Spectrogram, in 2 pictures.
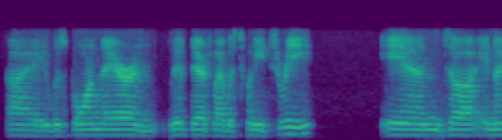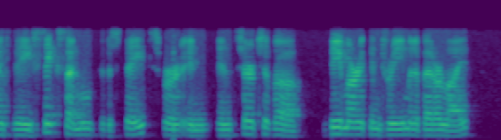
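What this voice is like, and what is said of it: Irish accent. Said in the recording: “I'm originally Irish, as you will probably notice from the accent.”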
